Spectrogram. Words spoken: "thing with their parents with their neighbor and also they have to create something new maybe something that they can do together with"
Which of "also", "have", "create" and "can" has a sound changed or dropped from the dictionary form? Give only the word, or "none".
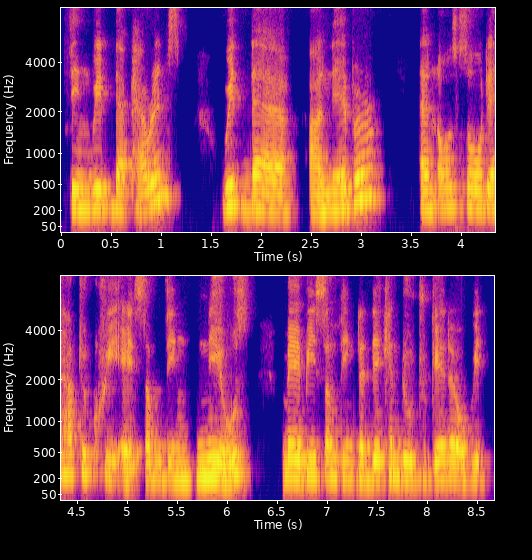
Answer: have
